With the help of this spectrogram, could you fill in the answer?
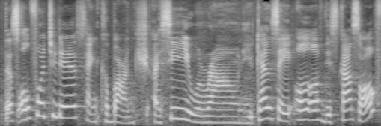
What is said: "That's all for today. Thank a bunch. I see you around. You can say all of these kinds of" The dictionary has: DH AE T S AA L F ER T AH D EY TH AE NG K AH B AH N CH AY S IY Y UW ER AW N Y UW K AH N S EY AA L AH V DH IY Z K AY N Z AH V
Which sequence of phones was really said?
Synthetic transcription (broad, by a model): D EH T S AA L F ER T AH D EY S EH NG K AH B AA N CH AY S IY Y UW ER AW N Y UW K AH N S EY AA L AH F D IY S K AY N S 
